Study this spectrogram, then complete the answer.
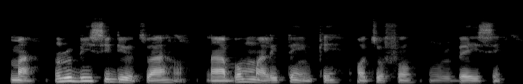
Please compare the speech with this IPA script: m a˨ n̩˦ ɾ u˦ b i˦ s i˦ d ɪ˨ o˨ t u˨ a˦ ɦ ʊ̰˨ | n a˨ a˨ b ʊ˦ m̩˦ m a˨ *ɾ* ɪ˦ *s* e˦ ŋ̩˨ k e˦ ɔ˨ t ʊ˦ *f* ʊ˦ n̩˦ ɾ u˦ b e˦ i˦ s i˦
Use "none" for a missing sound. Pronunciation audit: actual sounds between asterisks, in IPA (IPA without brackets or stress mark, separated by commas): l, t, f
